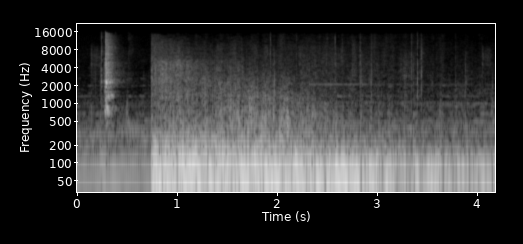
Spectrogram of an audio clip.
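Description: A short sharp snap, then about a second in a sudden loud deep boom that rumbles and fades over the next two to three seconds: a film explosion sound effect, heard over background music.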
